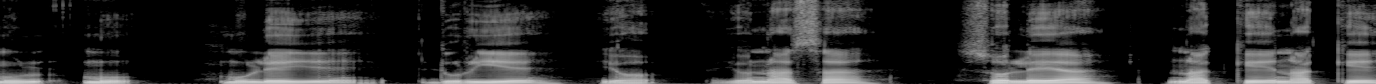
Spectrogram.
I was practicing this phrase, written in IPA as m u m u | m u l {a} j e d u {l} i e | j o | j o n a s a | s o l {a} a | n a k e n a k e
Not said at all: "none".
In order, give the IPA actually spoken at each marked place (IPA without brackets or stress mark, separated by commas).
e, ɾ, e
